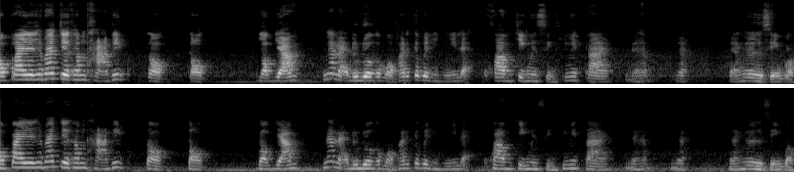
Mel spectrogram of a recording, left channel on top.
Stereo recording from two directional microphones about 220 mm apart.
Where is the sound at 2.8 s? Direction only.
5° left (ahead or behind).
